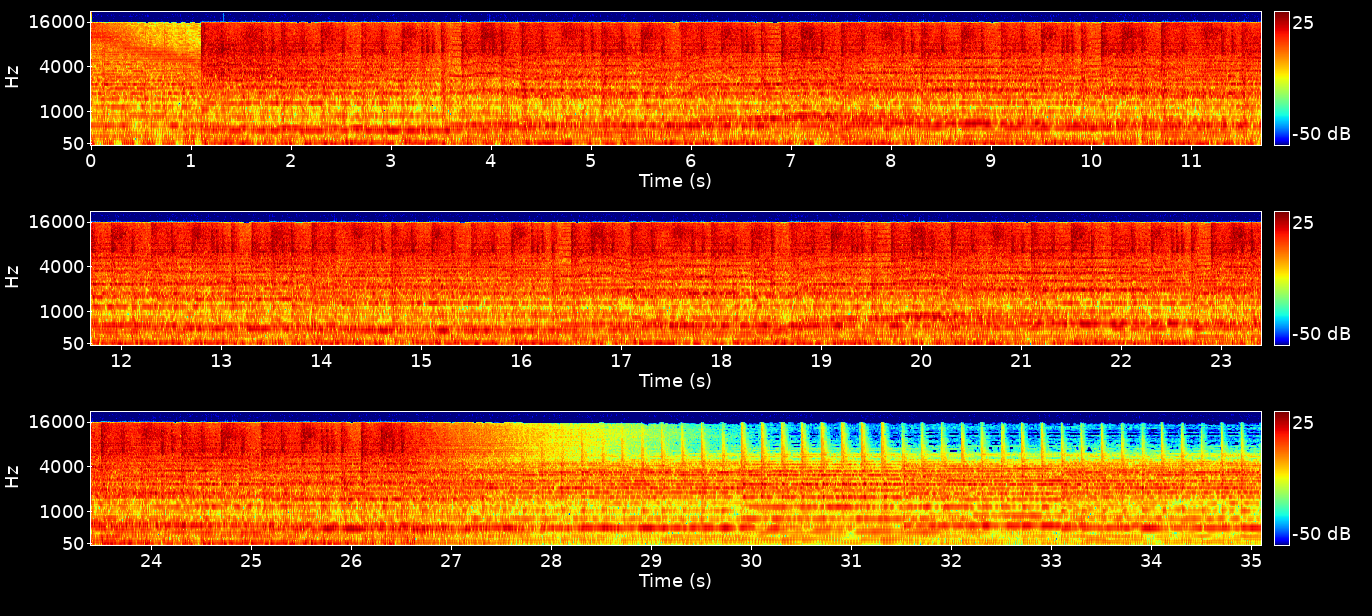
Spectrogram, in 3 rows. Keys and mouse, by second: 7.7-12.3 drag, 16.1-20.4 middle drag, 20.4 click, 31.0-35.1 drag.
